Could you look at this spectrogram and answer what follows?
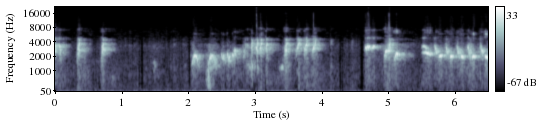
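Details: Greater green leafbird, recorded as a tutor song for training songbirds, delivers three quick chirps, then a varied warbling phrase rising into a rapid stutter of repeated bright notes, then further chattering trills.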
